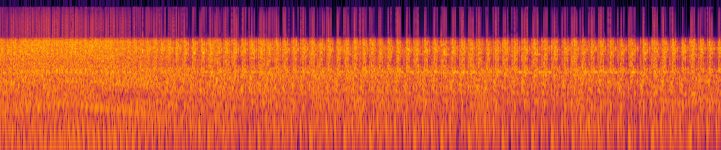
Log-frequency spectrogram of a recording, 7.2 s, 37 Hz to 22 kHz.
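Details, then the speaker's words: Five-year-old 4hp Briggs single-cylinder running hard: fast rough rapping on every beat; owner suspects rod knock since it is hard to pull, unconfirmed; intake tube at carburetor has a hole leaking gas. "think this got a rod knock actually cuz see it's really hard to pull it right now"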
